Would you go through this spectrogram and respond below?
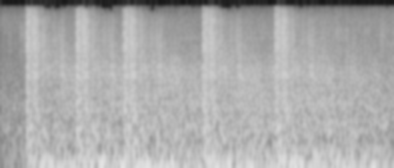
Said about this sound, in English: I could barely stay upright, the wind was so goddamn strong, but my target was hard to miss. I just planted myself against the storm and pulled the triggers, as fast and as often as I could.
